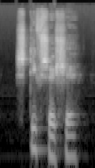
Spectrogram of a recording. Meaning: diminutive of stiefzus
- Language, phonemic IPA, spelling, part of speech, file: Dutch, /ˈstifsʏʃə/, stiefzusje, noun, Nl-stiefzusje.ogg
